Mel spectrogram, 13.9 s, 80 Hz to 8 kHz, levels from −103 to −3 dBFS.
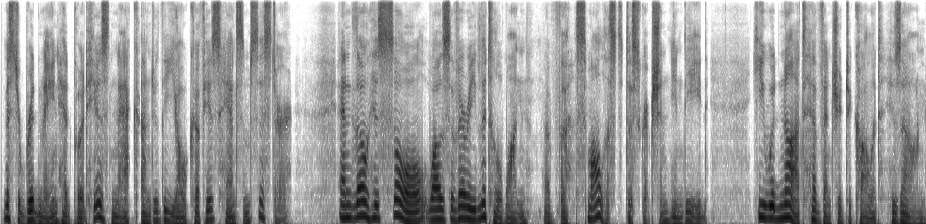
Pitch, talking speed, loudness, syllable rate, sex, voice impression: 115 Hz, 150 wpm, -18 LUFS, 4.2 syllables/s, male, very masculine, very middle-aged, very thick, tensed, very powerful, dark, slightly soft, muffled, fluent, slightly raspy, cool, very intellectual, refreshing, sincere, very calm, very mature, very friendly, very reassuring, unique, elegant, very wild, sweet, slightly lively, very kind, slightly modest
